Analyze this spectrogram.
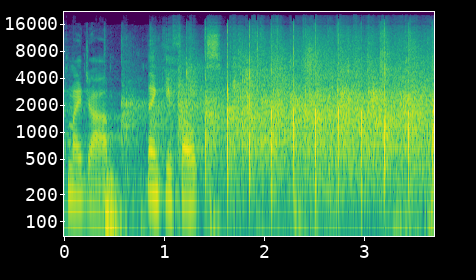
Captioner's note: applause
